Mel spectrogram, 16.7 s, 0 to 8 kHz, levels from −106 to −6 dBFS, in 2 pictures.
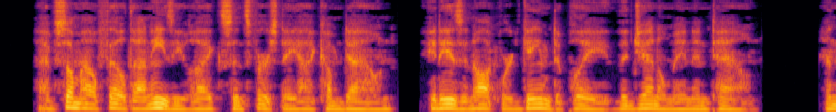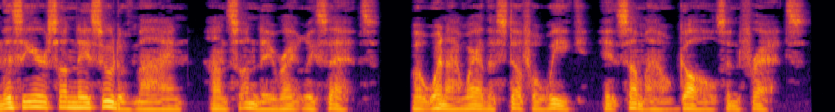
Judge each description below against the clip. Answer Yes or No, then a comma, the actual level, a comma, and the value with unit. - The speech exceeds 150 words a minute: Yes, average, 165 wpm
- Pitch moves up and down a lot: No, average, 3.3 semitones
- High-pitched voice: No, low, 100 Hz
